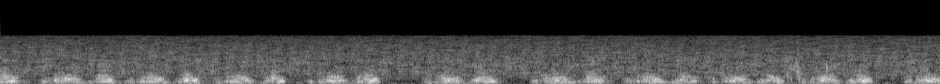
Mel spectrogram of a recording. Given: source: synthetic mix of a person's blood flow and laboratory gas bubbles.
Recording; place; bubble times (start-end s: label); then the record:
Doppler ultrasound of blood flow; precordium
7.86-8.03 s: bubbles
8.24-8.36 s: bubbles
From the record:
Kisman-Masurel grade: 212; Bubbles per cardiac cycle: several, 3 to 8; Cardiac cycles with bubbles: 1 to 10%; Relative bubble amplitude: moderate (0.250 to 0.450); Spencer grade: 1 (occasional bubble signal discernible with the cardiac motion signal, with majority of cardiac periods free of bubbles); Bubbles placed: anywhere in the cardiac cycle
